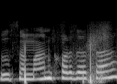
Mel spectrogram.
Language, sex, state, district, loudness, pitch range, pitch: Bhojpuri, female, Bihar, Muzaffarpur, -18 LUFS, 240-285 Hz, 280 Hz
